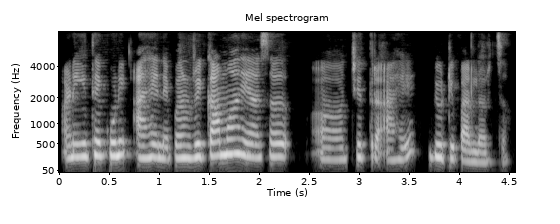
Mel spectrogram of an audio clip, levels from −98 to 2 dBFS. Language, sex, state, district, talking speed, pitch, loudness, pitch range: Marathi, female, Maharashtra, Nagpur, 195 wpm, 240 Hz, -21 LUFS, 215-260 Hz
